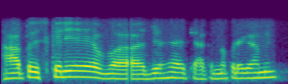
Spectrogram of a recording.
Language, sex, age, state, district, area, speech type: Urdu, male, 30-45, Uttar Pradesh, Aligarh, rural, conversation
